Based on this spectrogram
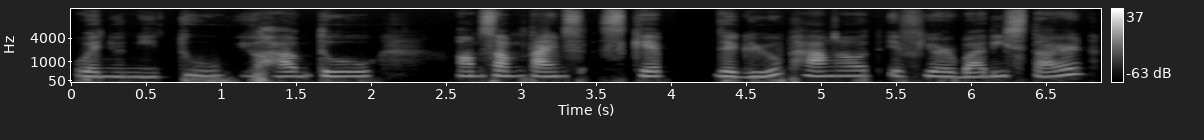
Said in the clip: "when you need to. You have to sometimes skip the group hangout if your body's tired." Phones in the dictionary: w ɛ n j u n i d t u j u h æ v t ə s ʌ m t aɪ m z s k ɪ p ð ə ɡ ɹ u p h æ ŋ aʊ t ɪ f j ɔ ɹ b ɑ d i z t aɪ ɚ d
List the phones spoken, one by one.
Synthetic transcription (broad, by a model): w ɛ n j u n i d t u j u h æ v t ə s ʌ m t aɪ m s s k ɪ p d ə ɡ ɹ u p h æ ŋ aʊ t ɪ f j ɔ ɹ b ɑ d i s t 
